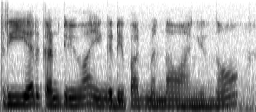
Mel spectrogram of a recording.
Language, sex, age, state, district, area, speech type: Tamil, female, 45-60, Tamil Nadu, Mayiladuthurai, rural, spontaneous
